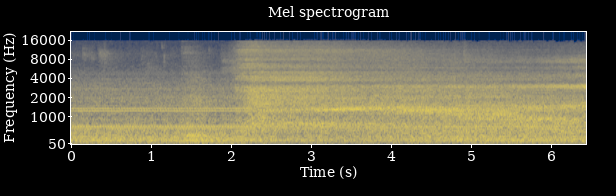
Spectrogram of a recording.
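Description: Keio New Line electric train running in the underground station at Hatagaya: its running noise swells about two seconds in, with a thin high whine above it.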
